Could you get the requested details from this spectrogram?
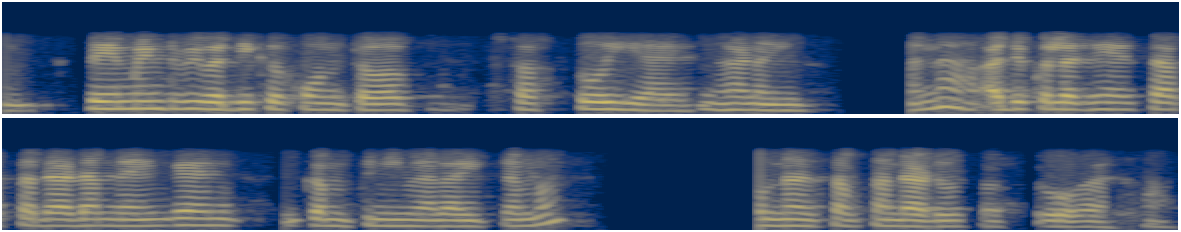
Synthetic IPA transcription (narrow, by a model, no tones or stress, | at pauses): peːmẽɳʈbiʋɐd̪ʱiːkkoːnt̪ɐʋəbsɐst̪oiaːɦeɡʱɐɽ̃ĩ | ɦɐnɐɐ̰ʄʊkɐlɐɡẽɦɪsaːbsãɗaːɖʱamɛ̃ːŋɡaɦɪnkɐ̃mpəniʋaɾaːiːʈəm | ʊnəɦɪsaːbsãɗaːɖʱosɐst̪oaːɦehãː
